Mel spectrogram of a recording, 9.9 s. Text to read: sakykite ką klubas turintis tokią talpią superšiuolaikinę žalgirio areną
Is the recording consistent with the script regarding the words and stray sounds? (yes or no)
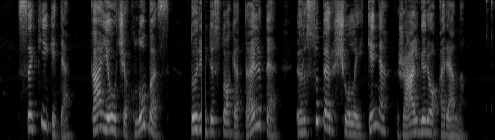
no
